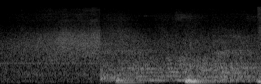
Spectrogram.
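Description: Footsteps approach on a hard floor.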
